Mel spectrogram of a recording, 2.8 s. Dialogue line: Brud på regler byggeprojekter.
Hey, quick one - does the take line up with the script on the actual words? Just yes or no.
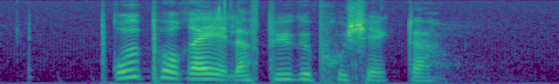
yes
